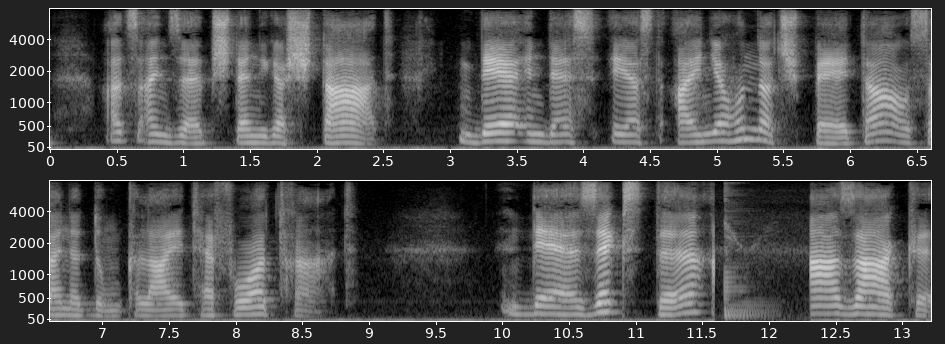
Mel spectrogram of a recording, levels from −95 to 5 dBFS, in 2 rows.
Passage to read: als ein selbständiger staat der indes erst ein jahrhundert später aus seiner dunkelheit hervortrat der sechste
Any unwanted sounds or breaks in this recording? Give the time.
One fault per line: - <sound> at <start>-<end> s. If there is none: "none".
- thud at 11.7-12.1 s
